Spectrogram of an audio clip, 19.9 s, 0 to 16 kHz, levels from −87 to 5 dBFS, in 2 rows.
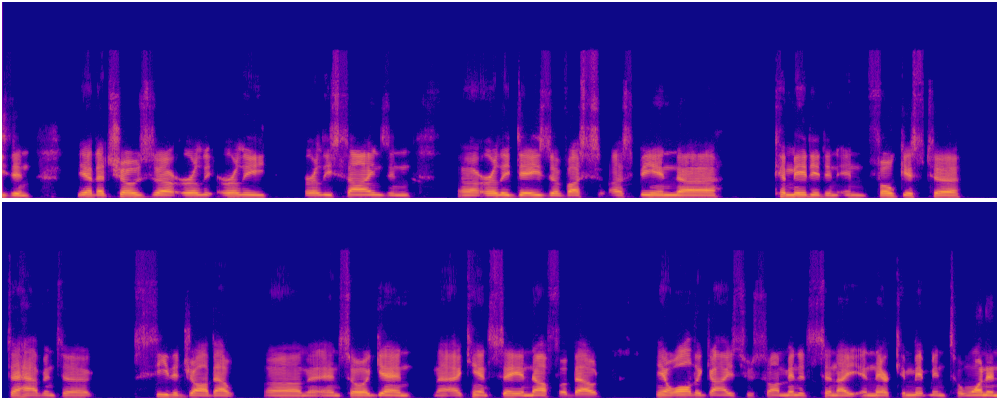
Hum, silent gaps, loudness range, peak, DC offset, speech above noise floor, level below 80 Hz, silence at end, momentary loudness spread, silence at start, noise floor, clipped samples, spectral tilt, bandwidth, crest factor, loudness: none; none; 3 LU; -8 dBFS; under 0.1%; 27 dB; -76 dBFS; 0 s; 10 LU; 0 s; -52 dBFS; under 0.1%; -5 dB/octave; 12.5 kHz; 18 dB; -25 LUFS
